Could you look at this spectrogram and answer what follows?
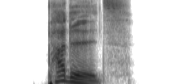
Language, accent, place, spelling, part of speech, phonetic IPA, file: German, Germany, Berlin, Paddels, noun, [ˈpadl̩s], De-Paddels.ogg
- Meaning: genitive of Paddel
